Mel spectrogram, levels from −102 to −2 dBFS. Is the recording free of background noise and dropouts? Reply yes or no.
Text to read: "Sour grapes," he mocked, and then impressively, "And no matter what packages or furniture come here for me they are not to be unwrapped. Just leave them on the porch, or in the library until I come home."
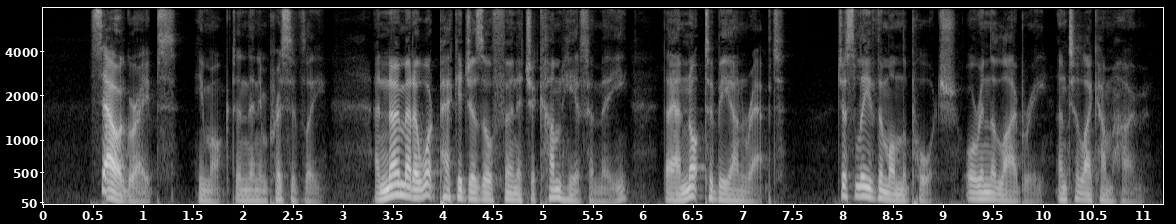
yes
